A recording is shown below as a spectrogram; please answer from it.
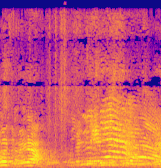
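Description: Speech only: a man asks a question, then, about halfway in, a group of children call out the answer together.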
